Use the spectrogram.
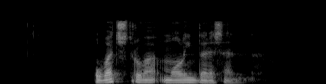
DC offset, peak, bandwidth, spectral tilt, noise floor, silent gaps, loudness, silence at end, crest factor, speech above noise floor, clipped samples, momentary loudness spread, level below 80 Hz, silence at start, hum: under 0.1%; -12 dBFS; 8.4 kHz; -4.5 dB/octave; -84 dBFS; none; -31 LUFS; 0.85 s; 22 dB; 53 dB; under 0.1%; 12 LU; -56 dBFS; 0.95 s; none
